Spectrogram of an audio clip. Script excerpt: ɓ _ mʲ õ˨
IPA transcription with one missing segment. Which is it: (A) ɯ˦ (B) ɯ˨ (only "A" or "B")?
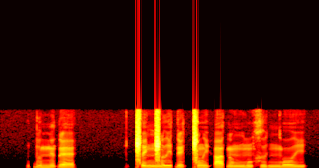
B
